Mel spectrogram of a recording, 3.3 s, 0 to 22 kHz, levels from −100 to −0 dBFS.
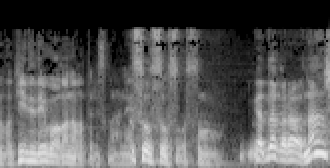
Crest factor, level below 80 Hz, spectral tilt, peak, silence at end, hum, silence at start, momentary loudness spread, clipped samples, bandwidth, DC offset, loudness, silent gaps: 12 dB; -48 dBFS; -6 dB/octave; -6 dBFS; 0 s; none; 0 s; 16 LU; under 0.1%; 11.5 kHz; under 0.1%; -19 LUFS; none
